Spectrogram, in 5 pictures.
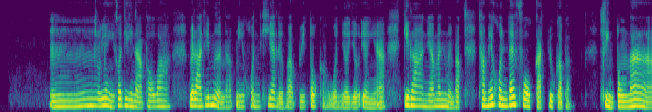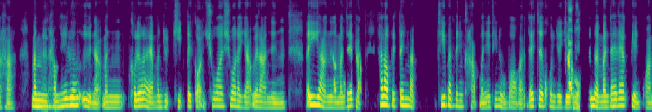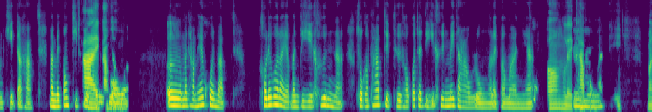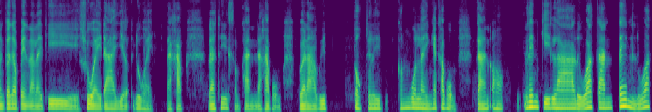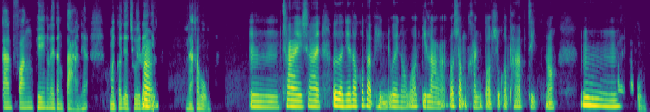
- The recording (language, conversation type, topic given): Thai, unstructured, คุณคิดว่ากีฬามีความสำคัญต่อสุขภาพจิตอย่างไร?
- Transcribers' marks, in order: static; tapping; distorted speech; other background noise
